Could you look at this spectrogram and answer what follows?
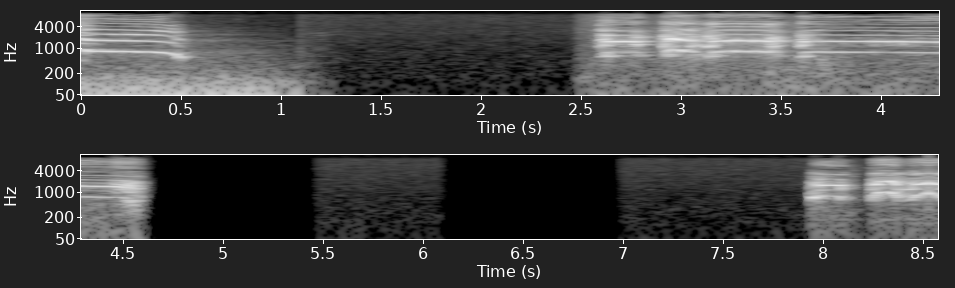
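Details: Rooster crowing: the tail of one crow opens, then a full harmonic crow of about two seconds with a stepped, drawn-out ending, and after a long silence another crow begins.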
